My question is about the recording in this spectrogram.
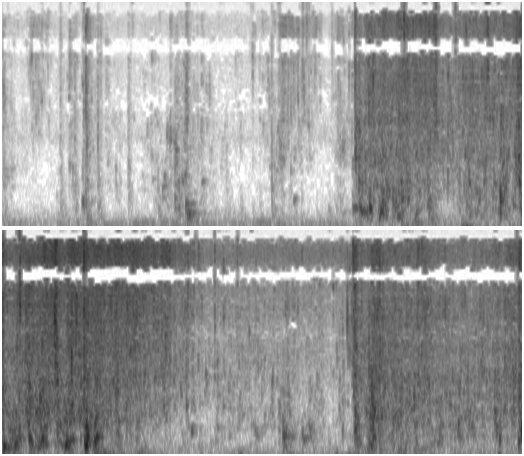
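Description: A large hooked fish thrashing and splashing at the surface beside a small boat, starting suddenly about three and a half seconds in, with the heaviest splashes around the middle and again near the end as it is gaffed.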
